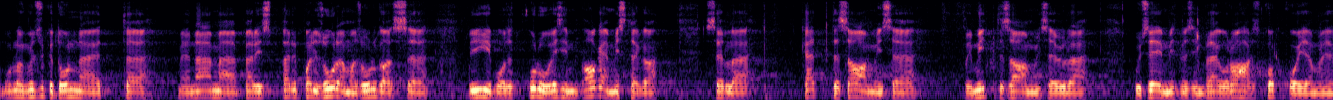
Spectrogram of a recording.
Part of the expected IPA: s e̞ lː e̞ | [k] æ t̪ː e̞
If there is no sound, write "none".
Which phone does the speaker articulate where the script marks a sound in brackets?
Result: k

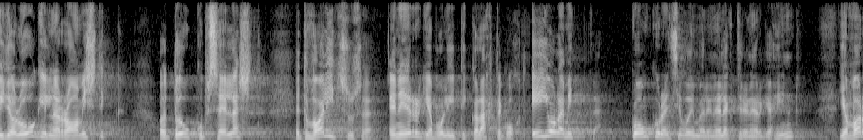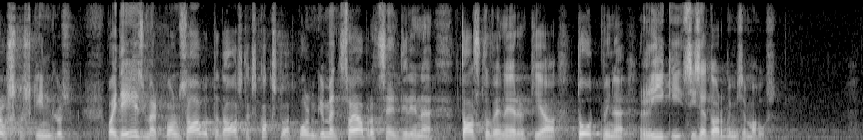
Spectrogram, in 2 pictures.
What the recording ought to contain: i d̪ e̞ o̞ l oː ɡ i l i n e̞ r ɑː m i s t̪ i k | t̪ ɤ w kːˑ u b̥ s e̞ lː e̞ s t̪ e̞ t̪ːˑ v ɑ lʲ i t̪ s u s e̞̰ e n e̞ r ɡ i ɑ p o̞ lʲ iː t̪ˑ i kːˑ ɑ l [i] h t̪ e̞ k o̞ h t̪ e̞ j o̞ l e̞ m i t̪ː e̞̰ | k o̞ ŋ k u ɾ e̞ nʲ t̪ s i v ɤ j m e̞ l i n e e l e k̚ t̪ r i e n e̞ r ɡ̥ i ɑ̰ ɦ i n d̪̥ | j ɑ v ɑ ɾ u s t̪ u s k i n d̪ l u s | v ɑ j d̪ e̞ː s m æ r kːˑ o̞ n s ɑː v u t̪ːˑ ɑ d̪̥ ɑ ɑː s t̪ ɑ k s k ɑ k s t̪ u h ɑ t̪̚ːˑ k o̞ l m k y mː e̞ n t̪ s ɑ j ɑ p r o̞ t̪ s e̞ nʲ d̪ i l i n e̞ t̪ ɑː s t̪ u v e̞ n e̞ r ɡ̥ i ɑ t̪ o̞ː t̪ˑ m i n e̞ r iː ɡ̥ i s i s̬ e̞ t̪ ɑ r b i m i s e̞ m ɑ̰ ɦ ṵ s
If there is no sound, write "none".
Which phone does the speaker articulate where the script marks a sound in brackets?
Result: æ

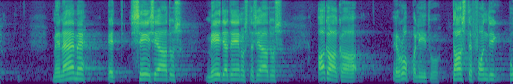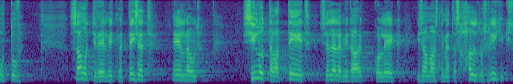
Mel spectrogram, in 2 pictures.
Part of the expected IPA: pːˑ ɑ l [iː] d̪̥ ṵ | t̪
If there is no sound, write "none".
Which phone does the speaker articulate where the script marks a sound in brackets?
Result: iː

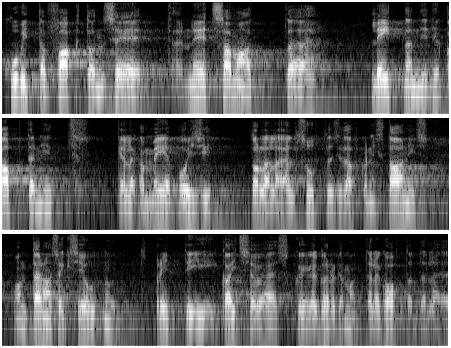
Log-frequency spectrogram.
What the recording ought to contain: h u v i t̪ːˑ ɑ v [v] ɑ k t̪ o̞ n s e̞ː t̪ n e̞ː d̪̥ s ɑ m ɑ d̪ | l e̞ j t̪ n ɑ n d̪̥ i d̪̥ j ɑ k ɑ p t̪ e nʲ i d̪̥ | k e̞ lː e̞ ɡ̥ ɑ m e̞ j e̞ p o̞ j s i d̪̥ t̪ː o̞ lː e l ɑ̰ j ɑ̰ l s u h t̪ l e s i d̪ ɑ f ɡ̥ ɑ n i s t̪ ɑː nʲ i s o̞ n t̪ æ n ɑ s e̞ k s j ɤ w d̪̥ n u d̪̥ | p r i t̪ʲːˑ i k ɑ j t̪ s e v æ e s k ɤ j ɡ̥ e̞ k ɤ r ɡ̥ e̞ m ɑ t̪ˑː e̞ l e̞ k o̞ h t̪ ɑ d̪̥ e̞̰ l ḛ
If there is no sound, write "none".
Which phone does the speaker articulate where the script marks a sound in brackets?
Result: f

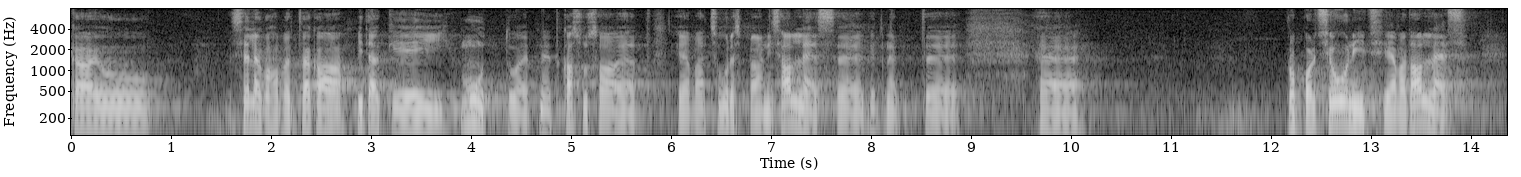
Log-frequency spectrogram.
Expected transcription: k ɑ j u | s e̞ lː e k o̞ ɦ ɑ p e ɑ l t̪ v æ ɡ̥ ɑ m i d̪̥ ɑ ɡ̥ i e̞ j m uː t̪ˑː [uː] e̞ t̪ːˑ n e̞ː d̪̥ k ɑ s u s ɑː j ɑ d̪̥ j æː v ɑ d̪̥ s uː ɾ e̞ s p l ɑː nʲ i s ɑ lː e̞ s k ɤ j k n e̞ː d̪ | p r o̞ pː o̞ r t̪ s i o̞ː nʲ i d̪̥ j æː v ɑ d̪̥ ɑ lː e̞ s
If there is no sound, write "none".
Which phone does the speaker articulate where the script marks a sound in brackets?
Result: u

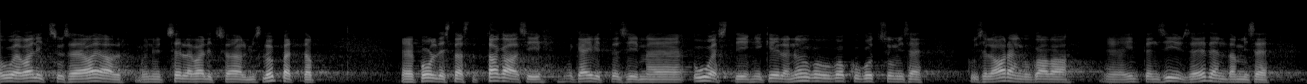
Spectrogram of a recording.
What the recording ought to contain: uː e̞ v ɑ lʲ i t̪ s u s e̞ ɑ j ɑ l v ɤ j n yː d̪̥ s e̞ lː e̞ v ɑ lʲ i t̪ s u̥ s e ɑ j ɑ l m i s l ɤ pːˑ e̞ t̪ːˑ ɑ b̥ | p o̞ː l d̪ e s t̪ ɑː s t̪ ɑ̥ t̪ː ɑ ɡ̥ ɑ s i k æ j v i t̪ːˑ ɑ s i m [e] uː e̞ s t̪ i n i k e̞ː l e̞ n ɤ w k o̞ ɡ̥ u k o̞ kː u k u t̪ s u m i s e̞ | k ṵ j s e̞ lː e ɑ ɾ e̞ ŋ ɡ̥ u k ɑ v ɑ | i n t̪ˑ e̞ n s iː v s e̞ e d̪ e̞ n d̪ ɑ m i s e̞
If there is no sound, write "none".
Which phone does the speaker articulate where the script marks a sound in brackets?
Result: e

